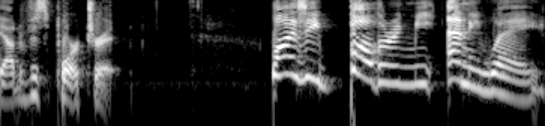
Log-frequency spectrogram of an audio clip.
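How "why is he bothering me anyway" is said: put-on high, whiny boy voice; sulking. A narrator's reading. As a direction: complain in a childish sulk. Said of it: "turned to Dumbledore and sulked".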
